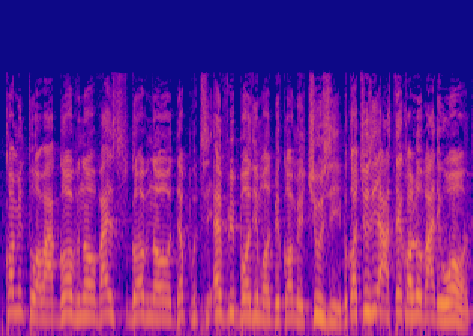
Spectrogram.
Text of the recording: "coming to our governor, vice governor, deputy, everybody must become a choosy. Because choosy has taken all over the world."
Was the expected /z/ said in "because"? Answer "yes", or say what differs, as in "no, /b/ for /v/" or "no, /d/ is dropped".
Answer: no, /s/ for /z/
